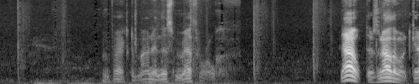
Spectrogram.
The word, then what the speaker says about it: mithril: Technically, the correct way is mithril.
